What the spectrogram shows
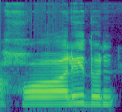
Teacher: اس میں خا موٹا ہے، اس لیے الف بھی موٹا پڑھا جائے گا۔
